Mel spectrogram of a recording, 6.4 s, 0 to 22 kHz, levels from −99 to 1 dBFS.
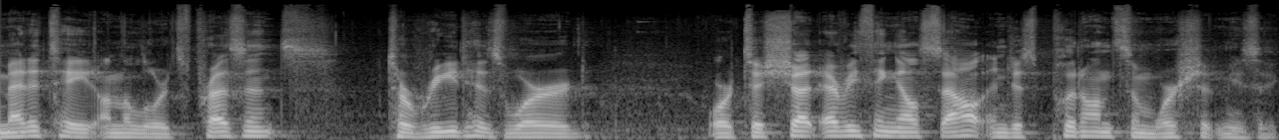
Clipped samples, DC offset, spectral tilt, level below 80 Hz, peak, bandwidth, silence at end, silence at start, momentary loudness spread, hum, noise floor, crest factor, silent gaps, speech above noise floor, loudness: under 0.1%; under 0.1%; -5.5 dB/octave; -60 dBFS; -10 dBFS; 19 kHz; 0 s; 0 s; 10 LU; none; -55 dBFS; 20 dB; none; 27 dB; -29 LUFS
